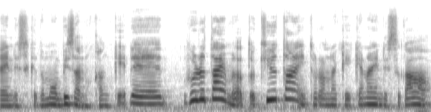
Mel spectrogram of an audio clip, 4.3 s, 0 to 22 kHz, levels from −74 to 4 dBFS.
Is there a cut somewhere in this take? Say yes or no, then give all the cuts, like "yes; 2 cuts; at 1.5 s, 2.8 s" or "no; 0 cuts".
yes; 1 cut; at 1.3 s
